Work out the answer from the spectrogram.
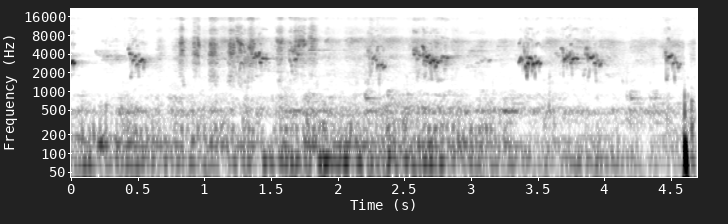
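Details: Pet parakeets eating treats make busy, scratchy chirps and warbles throughout, ending with a sharp knock.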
